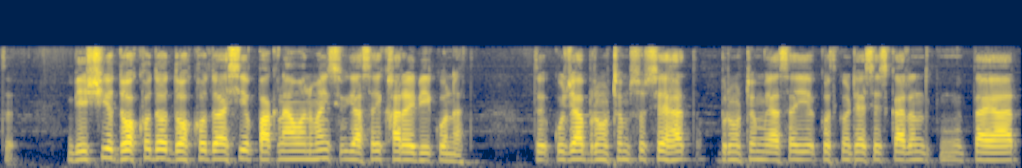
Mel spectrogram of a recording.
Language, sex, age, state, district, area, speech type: Kashmiri, male, 30-45, Jammu and Kashmir, Anantnag, rural, spontaneous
